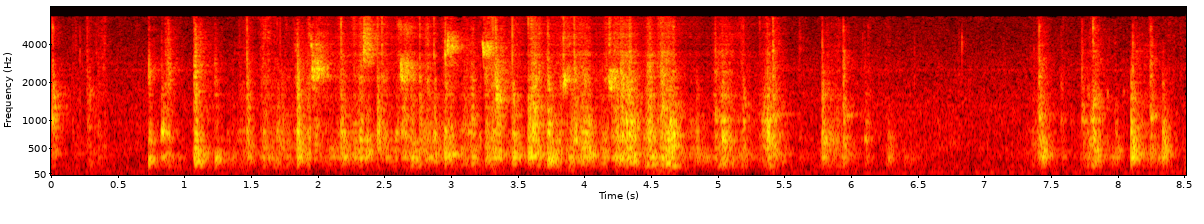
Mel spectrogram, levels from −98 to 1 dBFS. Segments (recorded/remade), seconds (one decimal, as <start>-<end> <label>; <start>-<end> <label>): 0.0-2.0 recorded; 2.0-2.9 remade; 2.9-3.5 recorded; 3.5-5.4 remade; 5.4-8.5 recorded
